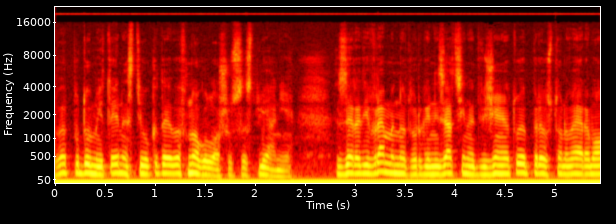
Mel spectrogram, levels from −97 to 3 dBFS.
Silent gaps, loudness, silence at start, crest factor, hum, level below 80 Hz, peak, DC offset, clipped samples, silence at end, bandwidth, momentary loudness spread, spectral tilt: none; -23 LUFS; 0 s; 14 dB; none; -46 dBFS; -6 dBFS; 7%; under 0.1%; 0 s; 19.5 kHz; 5 LU; -6 dB/octave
